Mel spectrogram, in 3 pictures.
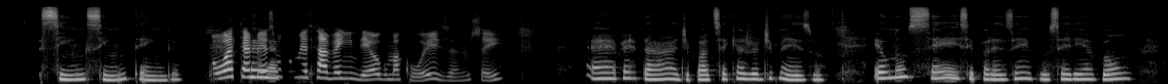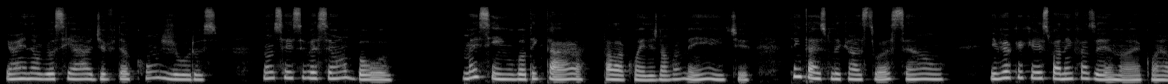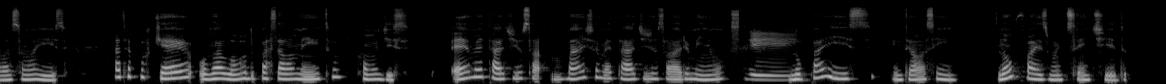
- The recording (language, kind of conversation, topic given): Portuguese, advice, Como posso priorizar pagamentos e reduzir minhas dívidas de forma prática?
- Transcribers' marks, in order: none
